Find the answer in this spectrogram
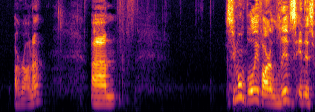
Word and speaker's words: Arana: I think that's how you pronounce her name, Arana.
